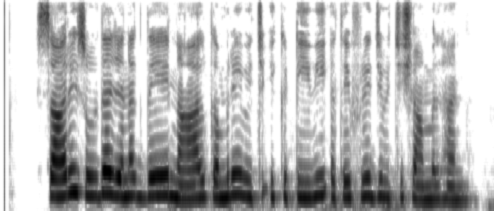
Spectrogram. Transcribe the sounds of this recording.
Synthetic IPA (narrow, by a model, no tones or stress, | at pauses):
saːɾeːsuːɾd̪aːd͡ʒənək̚d̪eːnaːlkəmɾeːʋɪt͡ʃɪkʈiːʋiːʔət̪eːpʰɾɪd͡ʒʋɪt͡ʃʃaːmɪlɦən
